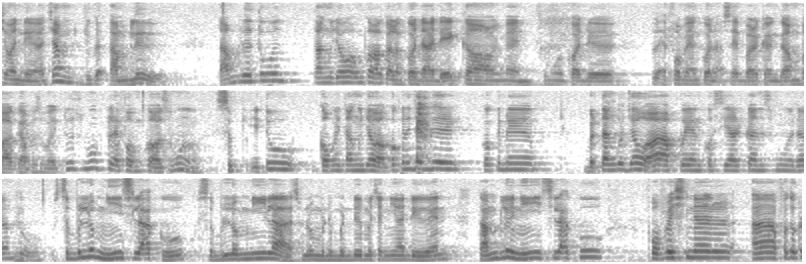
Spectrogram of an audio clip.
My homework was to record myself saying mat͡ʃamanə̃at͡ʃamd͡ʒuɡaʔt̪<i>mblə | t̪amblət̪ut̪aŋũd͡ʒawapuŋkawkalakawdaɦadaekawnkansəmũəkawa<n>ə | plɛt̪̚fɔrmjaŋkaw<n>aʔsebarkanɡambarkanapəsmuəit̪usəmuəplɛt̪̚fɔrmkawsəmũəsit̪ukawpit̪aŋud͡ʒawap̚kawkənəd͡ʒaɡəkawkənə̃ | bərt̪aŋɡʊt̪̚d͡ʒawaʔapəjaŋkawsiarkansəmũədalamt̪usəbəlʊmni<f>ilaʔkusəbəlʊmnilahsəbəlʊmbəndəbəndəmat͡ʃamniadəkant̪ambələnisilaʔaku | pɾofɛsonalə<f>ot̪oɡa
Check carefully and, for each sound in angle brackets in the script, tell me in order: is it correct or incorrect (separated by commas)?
incorrect, incorrect, correct, incorrect, correct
